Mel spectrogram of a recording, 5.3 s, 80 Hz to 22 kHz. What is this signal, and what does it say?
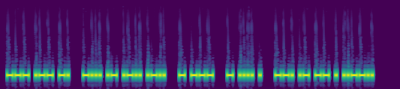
Morse code, heard as a keyed tone, about 41 wpm, 700 Hz. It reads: OWN BALL TO THE GAME?
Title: Sentences from Top 1000 Words - Review Part 6 - 45wpm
